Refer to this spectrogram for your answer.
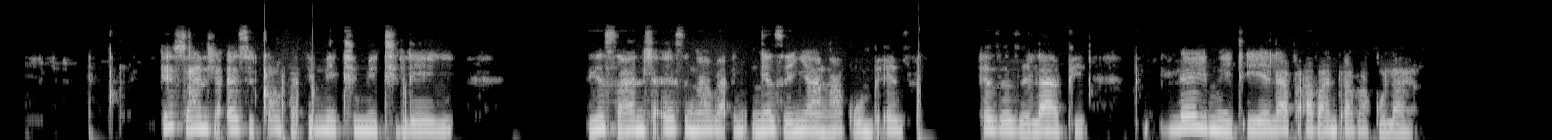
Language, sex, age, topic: North Ndebele, female, 25-35, health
